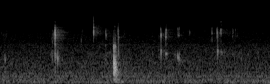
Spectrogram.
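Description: A hard Milo cube being bitten and chewed up close, with a handful of separate crunchy cracks and clicks spaced across a few seconds against quiet room tone.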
